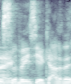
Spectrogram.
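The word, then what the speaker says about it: Slaviša Jokanović: Slavisa Jokanović, it's all good.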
